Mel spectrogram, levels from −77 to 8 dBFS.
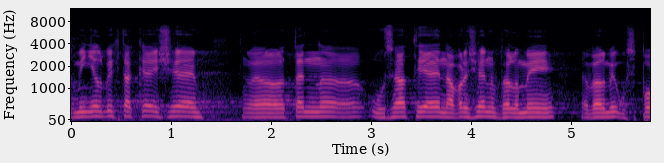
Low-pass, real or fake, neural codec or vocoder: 7.2 kHz; real; none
